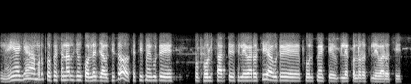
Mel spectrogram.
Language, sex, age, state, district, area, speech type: Odia, male, 18-30, Odisha, Nayagarh, rural, conversation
